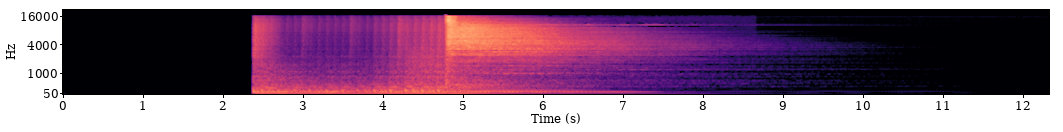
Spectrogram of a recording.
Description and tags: Combined a orchestral snare with a Timpani and a crashing cymbal at the end for the, "Drum roll please..." Great opening for an announcer.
